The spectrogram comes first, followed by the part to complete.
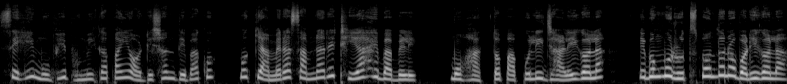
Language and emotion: Odia, fearful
